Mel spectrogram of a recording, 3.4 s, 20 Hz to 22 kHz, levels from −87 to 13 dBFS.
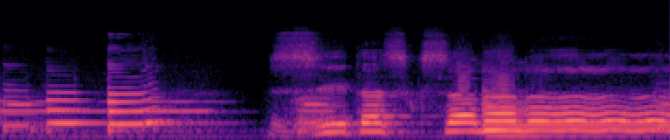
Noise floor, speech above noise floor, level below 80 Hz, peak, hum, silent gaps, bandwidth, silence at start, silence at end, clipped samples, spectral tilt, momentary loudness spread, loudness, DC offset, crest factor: -42 dBFS; 23 dB; -72 dBFS; -8 dBFS; none; none; 9.8 kHz; 0 s; 0 s; under 0.1%; -7 dB/octave; 17 LU; -21 LUFS; under 0.1%; 14 dB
